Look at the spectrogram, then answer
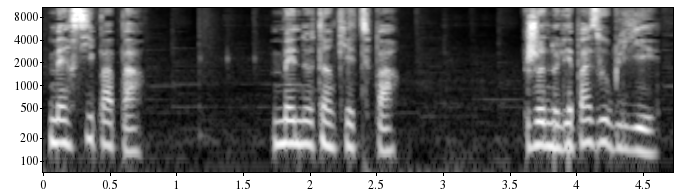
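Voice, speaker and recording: A woman's voice: deep voice, fairly even intonation, a little slow, a little mellow, breathy edge, soft background music. A woman voicing a polite, earnest schoolgirl daughter in a cartoon, with a scripted delivery. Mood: obedient. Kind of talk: animated cartoon dialogue.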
